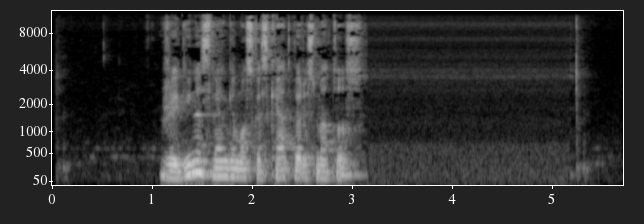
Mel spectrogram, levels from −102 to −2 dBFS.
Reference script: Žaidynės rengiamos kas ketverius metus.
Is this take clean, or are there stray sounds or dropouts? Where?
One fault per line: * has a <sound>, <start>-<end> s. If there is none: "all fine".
all fine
